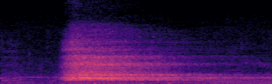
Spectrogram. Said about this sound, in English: Take a normal breath in through the nose. Exhale through the mouth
